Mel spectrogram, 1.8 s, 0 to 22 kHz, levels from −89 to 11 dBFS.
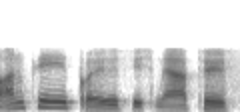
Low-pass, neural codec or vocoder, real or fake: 3.6 kHz; codec, 16 kHz, 0.5 kbps, X-Codec, HuBERT features, trained on balanced general audio; fake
